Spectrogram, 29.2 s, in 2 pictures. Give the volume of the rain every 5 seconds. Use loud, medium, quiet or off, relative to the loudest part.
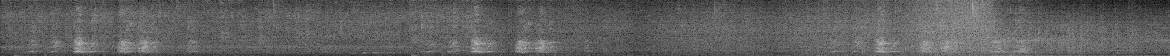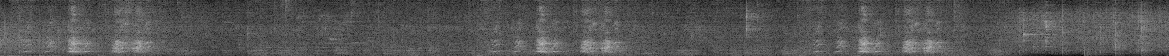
medium, medium, loud, medium, medium, medium.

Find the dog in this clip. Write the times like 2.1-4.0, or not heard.
0.1-2.5, 5.2-7.4, 10.2-12.9, 14.7-16.6, 20.6-22.5, 24.6-26.6.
